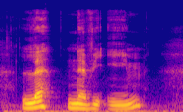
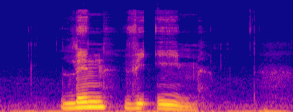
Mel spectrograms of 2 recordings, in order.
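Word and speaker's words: לִנְבִיאִים: So rather than le nevi'im, it becomes lin vi'im.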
